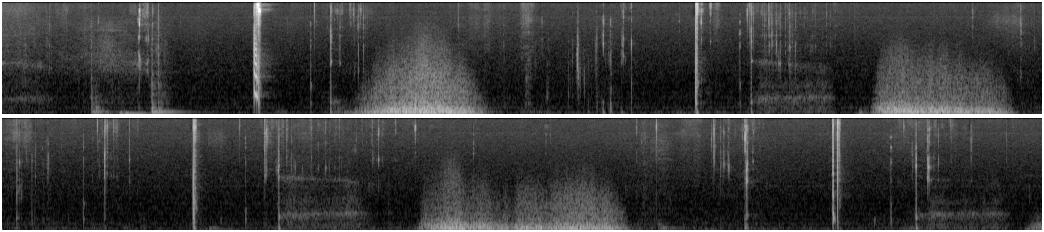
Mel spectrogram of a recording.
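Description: Fingers tap and brush against a microphone.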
